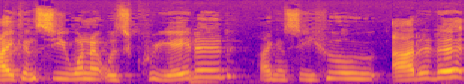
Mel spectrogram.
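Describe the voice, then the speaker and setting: The woman has a normal speaking voice with a fairly high pitch. She talks at a moderate pace with lively intonation. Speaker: patient representative and computer scientist presenting at a conference. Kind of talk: conference presentation.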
